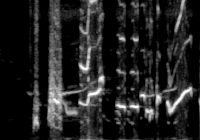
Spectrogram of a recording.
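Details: Oriental magpie-robin (kacer) singing loudly to stir breeding drive and fighting mode; a harsh raspy note opens, followed by bright whistled slurs and quick chattering notes that climb toward the end.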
